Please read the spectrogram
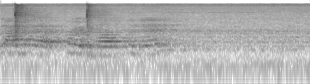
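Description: Steady low rumble of a glassblowing hot shop's gas-fired furnaces and bench torch, with two sharp metallic clinks about half a second apart in the first second.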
